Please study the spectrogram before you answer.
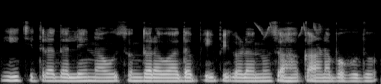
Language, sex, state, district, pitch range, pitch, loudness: Kannada, female, Karnataka, Bangalore, 155-165 Hz, 160 Hz, -17 LUFS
